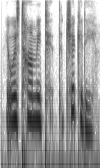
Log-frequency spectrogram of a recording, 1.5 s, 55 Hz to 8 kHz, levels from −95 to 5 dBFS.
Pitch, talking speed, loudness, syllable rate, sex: 215 Hz, 240 wpm, -18 LUFS, 7.1 syllables/s, female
